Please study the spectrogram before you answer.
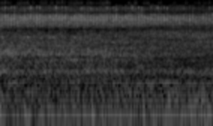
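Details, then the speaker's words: Engine idles with a steady, even low rumble and no hiss or whistle after the loosened manifold nuts were retightened about half a turn each. The earlier noise is gone: normal idle. "all right guys we just tightened down the manifold a little bit more definitely got rid of the sound that I was hearing"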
